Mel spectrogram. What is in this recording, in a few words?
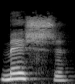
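"meche", French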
